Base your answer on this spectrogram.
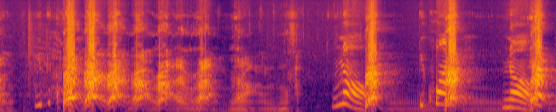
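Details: Pet dog barking in quick, sharp bursts, several loud barks in a row then a pause and more barks, while a woman's voice repeatedly tells it to be quiet and hush.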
